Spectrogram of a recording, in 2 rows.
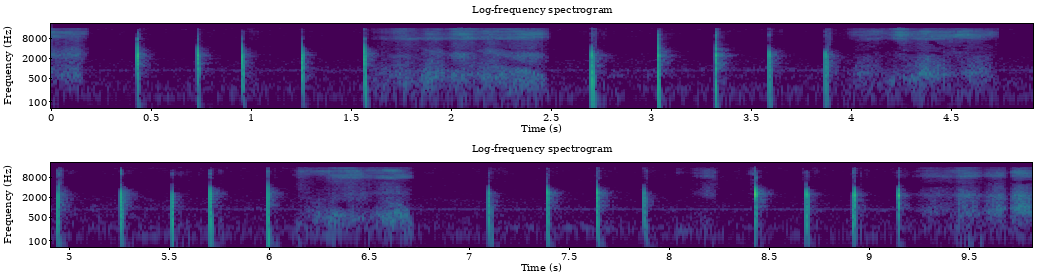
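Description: Two small, solid light-wood blocks are tapped together by hand, giving 23 short, dry, bright clicks in quick groups with almost no ring. Soft, breathy rustling fills the gaps between the groups of taps.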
